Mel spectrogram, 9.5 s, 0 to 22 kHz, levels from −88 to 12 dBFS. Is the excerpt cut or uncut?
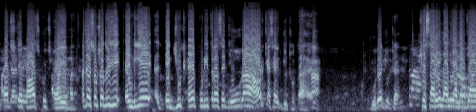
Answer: cut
